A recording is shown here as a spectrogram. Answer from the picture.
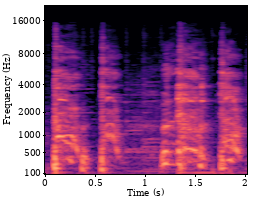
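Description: A man with a cold coughing about four times in quick succession.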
